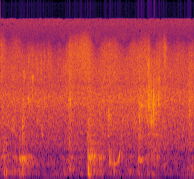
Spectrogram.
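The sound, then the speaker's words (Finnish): Water from a bucket is thrown onto a large, hot, wood-fired sauna stove, hissing and sizzling into steam, with a few wet slaps and a sharper burst midway over a steady rush. “Heitättekö sitten koko tämä sangollisen vettä sinne?”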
